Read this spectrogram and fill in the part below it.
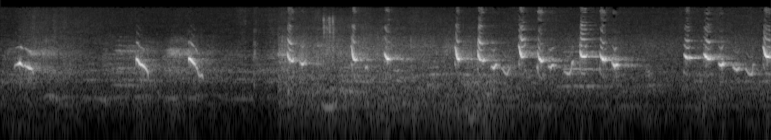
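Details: White-crested laughingthrush, one of a captive male-and-female pair, singing a rapid, chattering series of loud, slurred whistled notes, many sliding downward, delivered in bursts with short pauses between them.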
